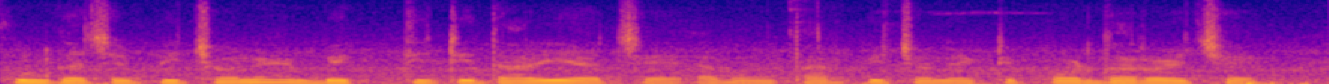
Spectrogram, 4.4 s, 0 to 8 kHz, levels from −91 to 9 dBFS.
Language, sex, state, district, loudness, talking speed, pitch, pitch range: Bengali, male, Tripura, West Tripura, -17 LUFS, 160 wpm, 190 Hz, 185-200 Hz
